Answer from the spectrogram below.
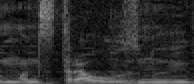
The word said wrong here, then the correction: монструозно: игру. Монструозно, правильно говорить.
